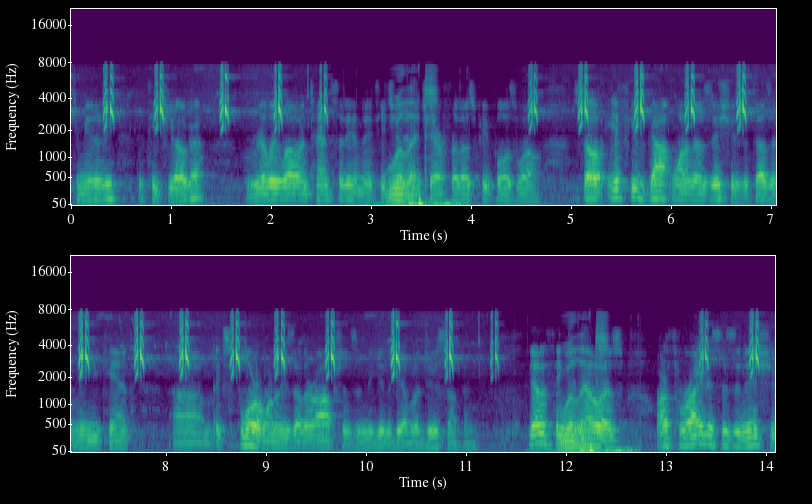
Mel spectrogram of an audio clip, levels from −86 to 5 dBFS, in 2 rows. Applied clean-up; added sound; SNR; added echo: none; Bird vocalization, bird call, bird song; 0 dB; reverberation time 0.2 s.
